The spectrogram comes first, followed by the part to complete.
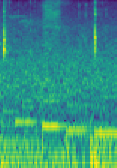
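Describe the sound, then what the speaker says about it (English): A few quick hissing bursts of spray-on ink, short and close, over a steady low hum. "spray-on ink for the lettering. Short bursts."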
